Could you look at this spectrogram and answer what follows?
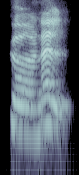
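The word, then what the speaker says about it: colonel: സോ ഇവിടെ ആ ഒരു OL, it is completely silent and we read it as kernel.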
